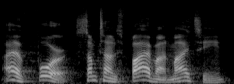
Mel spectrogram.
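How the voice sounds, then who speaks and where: A man's voice: fairly high pitch, very animated, moderate pace, fairly bright tone, breathy edge, voice pushed up, full character voice. A man reading the part of a blunt, confident male superhero team leader in a storybook, straight-faced and matter-of-fact. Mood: dry, assured.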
